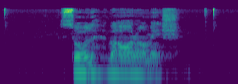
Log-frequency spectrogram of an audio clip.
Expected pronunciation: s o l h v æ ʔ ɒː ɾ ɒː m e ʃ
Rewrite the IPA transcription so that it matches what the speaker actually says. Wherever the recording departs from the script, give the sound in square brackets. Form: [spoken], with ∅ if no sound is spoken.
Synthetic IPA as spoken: s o l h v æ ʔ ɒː ɾ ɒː m e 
